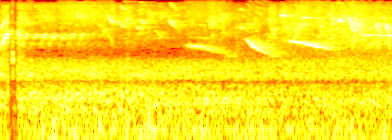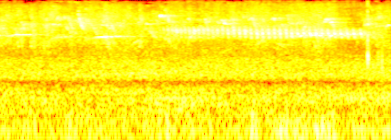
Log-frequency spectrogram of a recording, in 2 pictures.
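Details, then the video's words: A Green-winged Saltator (trinca-ferro) sings a few clear, slurred whistles that sweep downward, then thin higher notes, over a steady rushing background noise. "Trinca Ferro de Canto Sou Terrível"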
